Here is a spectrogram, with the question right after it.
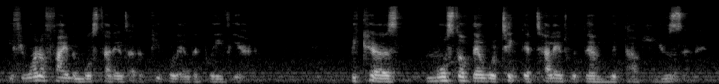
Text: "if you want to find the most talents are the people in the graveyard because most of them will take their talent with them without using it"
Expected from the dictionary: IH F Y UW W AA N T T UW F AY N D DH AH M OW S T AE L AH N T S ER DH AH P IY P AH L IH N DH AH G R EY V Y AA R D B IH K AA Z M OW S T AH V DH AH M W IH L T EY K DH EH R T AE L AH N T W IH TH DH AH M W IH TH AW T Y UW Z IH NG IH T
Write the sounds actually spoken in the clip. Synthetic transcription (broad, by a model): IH F Y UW W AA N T T UW F AY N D DH AH M OW S T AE L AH N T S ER DH AH P IY P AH L IH N DH AH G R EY V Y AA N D B IH K AA Z M OW S T AH V DH AH M W IH L T EY K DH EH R T AE L AH N T W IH DH AH M W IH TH AW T Y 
